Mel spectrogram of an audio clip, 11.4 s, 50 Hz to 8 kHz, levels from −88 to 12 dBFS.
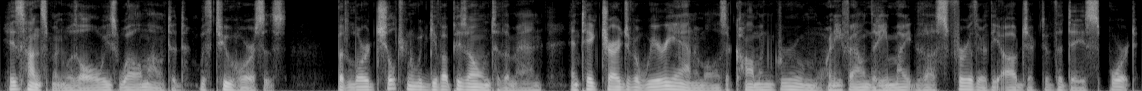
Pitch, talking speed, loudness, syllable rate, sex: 90 Hz, 235 wpm, -19 LUFS, 5.4 syllables/s, male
